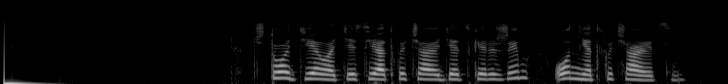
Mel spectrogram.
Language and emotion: Russian, neutral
